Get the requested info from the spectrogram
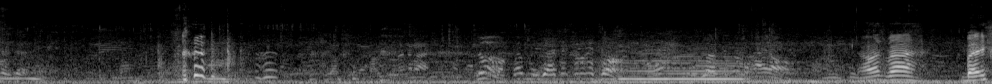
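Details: Cattle coming down off a truck moo amid market bustle: brief low calls early on, then a steady sustained moo of more than a second, and a rising, wavering call at the close, with people talking nearby.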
